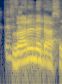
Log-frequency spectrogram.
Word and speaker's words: Varaṇa-daśā: Varaṇa-daśā, yes.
